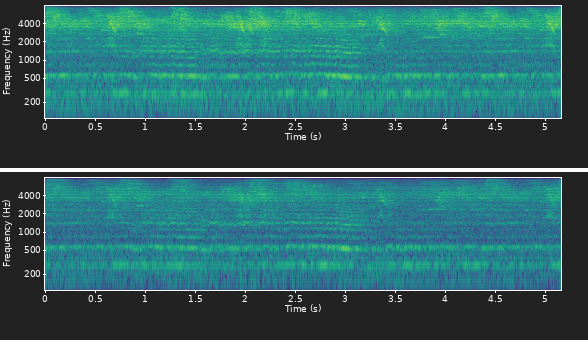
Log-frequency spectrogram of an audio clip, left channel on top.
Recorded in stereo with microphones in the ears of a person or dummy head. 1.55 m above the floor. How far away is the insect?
About 1.0 m.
